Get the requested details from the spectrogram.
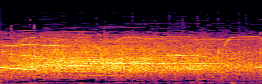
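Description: audience yelling and cheering

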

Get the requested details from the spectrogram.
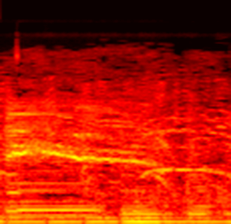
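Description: women in audience screaming

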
